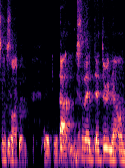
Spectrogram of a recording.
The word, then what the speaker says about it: psilocybin: modified versions of creating i can never pronounce the word silicib silicibin that's it's psilocybin so they're doing that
